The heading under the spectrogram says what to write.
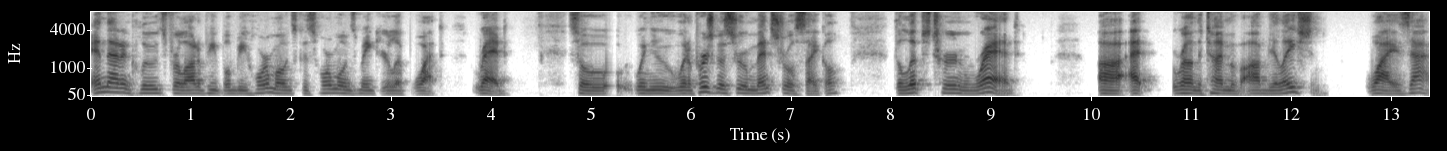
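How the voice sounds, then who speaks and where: A man's unremarkable speaking voice with fairly even intonation at a moderate pace, on a very clean recording with a silent background. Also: medium pitch for a man. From Canada. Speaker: cosmetic doctor. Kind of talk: live-streamed presentation. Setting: livestream.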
